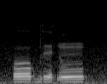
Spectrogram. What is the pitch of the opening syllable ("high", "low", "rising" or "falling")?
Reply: high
